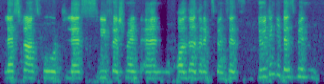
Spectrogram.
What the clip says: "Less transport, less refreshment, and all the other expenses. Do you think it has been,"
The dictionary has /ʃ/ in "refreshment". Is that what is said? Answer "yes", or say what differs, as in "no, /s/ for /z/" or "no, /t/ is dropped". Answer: yes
